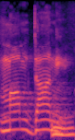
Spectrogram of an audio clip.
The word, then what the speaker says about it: Mamdani: The name is M Dani. M A M D A N I. You should learn how to say it.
